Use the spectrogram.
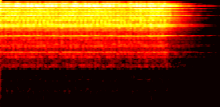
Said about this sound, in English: The bell rang again, a prolonged rattling ring.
